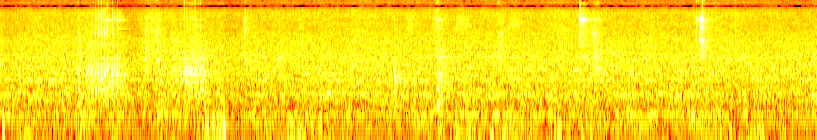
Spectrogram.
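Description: Small metal parts click and clink in a man's hands.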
